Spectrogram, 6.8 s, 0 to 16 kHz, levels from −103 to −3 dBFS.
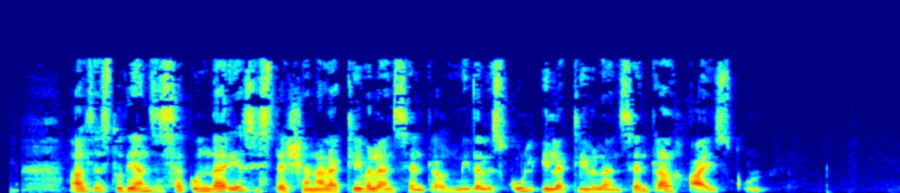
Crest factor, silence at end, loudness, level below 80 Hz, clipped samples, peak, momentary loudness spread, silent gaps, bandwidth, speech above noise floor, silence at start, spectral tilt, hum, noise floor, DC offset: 20 dB; 1.05 s; -24 LUFS; -80 dBFS; under 0.1%; -4 dBFS; 8 LU; none; 11.5 kHz; 58 dB; 0.25 s; -4.5 dB/octave; none; -82 dBFS; under 0.1%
